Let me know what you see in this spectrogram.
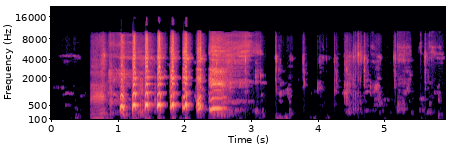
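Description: Mukbang eating sounds: a person chewing and crunching food, with a short burst of laughter in quick pulses about a second in, then fainter chewing clicks.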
